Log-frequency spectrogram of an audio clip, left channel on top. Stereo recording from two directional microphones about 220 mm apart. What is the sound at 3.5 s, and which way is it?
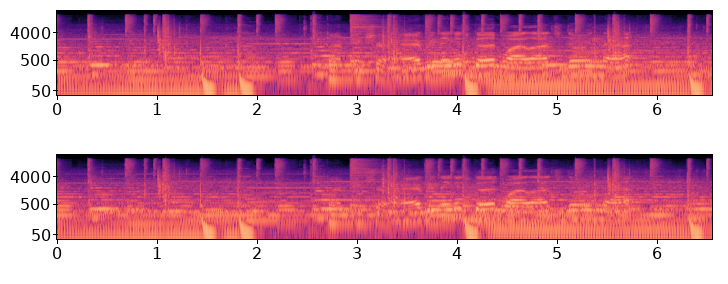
Music, 5° left (ahead or behind).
